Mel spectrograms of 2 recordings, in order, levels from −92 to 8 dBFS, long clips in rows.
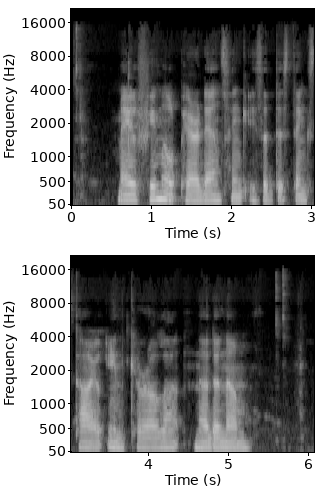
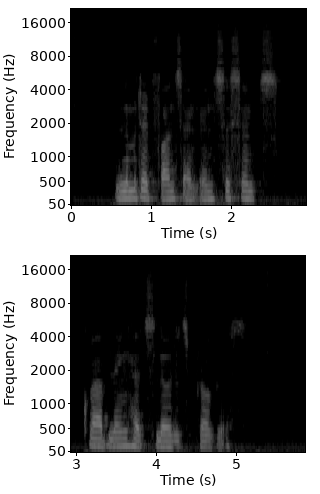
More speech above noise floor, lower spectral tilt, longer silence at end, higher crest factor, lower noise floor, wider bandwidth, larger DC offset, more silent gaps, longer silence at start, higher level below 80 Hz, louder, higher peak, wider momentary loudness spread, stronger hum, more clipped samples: about the same, 29 dB vs 31 dB; about the same, -6 dB/octave vs -6 dB/octave; second, 0.15 s vs 0.75 s; about the same, 18 dB vs 16 dB; second, -50 dBFS vs -84 dBFS; about the same, 16 kHz vs 16 kHz; neither; neither; second, 0.05 s vs 0.55 s; first, -56 dBFS vs -84 dBFS; first, -22 LUFS vs -53 LUFS; first, -4 dBFS vs -38 dBFS; first, 15 LU vs 12 LU; neither; neither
